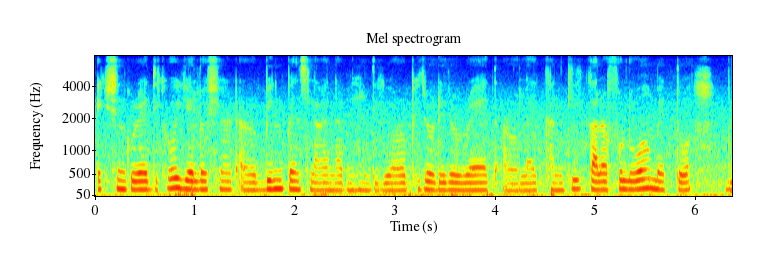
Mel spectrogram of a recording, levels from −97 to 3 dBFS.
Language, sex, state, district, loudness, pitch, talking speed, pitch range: Nagamese, female, Nagaland, Dimapur, -19 LUFS, 170 Hz, 225 wpm, 160-180 Hz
